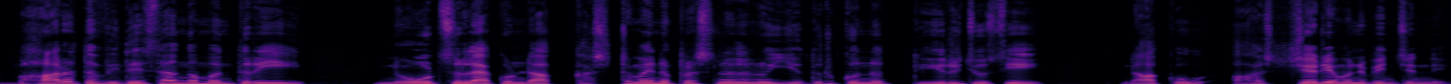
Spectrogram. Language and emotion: Telugu, surprised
